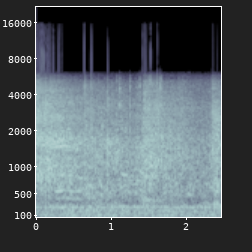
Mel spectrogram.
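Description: Ice hockey play on a rink: skate blades scraping the ice with a sudden scrape at the start, and a few sharp clacks of sticks and puck.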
